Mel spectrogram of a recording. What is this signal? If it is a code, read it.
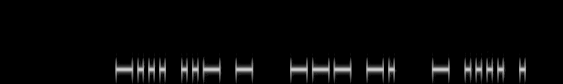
Morse code, heard as a keyed tone, about 21 wpm, 700 Hz. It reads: BUT ON THE
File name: practice / 22wpm / Build A Phrase - 5-Word Phrases - 22wpm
